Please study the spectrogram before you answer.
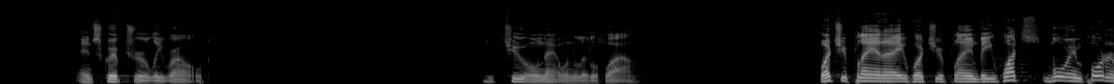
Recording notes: This sermon was recorded live on April 3rd, 2022 at Newark United Pentecostal Church.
